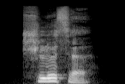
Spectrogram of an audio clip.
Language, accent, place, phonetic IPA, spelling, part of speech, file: German, Germany, Berlin, [ˈʃlʏsə], Schlüsse, noun, De-Schlüsse.ogg
- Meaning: nominative/accusative/genitive plural of Schluss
